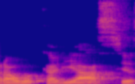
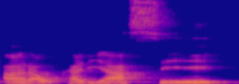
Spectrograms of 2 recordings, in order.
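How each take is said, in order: First: The ending has a single E sound. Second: The ending has two separate E sounds. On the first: This is the Portuguese form of the name. "a gente pode falar Araucariácea se a gente estiver escrevendo em português" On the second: This is the Latin form of the name. "A gente vai pronunciar duas vezes esse E"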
